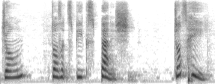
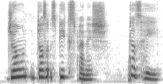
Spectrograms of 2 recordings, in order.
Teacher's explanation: Rising اللي هي نبرة الصوت تعلى عن الستيتمنت الأصلي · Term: rising intonation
